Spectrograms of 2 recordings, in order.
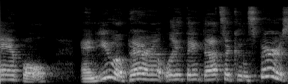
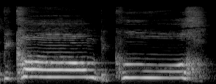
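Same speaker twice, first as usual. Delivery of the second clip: mock self-calming; 8 semitones higher, 4 dB louder, much slower than usual. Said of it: "in my thoughts".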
